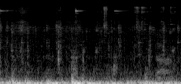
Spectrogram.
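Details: 2015 Ford F250 crew cab riding rough with knocking; dull hollow thumps through the cab over road rumble crossing bumps from failed body mounts, replaced with S&B silicone body mounts.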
